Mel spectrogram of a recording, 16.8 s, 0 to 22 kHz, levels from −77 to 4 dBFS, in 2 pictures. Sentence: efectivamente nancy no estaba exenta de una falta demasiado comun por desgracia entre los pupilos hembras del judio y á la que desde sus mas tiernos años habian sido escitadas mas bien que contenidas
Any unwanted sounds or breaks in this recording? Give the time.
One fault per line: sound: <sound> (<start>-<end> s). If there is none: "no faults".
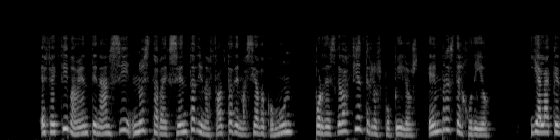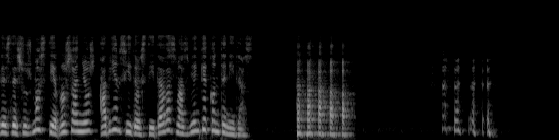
sound: laugh (12.8-13.7 s)
sound: laugh (14.9-15.9 s)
